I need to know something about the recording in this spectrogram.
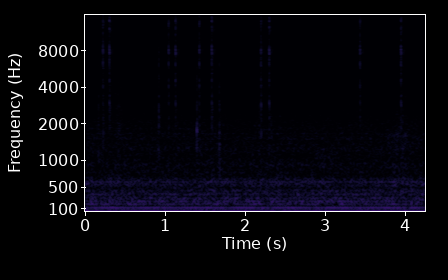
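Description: Near silence: a steady low room hum with faint, irregular light clicks, a few each second.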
